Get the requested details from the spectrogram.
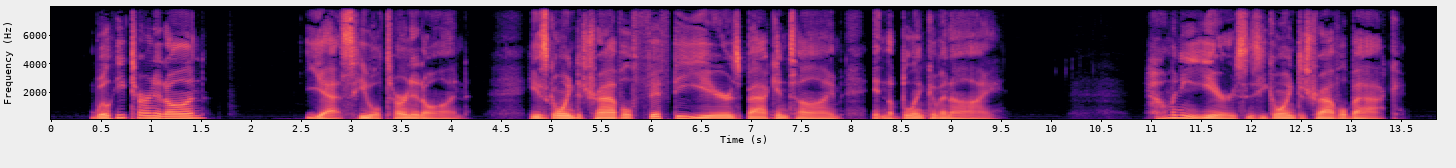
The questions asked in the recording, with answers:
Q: How many years is he going to travel back?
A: He is going to travel back 50 years.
